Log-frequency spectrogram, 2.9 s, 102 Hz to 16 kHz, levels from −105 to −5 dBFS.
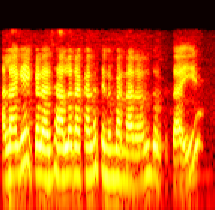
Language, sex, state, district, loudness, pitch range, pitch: Telugu, female, Telangana, Nalgonda, -16 LUFS, 225-250 Hz, 235 Hz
